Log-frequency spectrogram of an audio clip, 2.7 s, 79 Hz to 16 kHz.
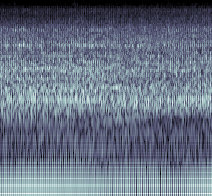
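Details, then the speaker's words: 2nd gen Cummins diesel truck, hood open, after quick start; loud deep steady rumble with even beat, no knocks or misses, runs good. Normal idle. "Oh yeah. It runs so good. This thing fires up so well. It's surprising how healthy the engine sounds."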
